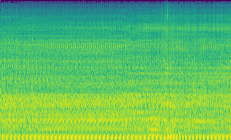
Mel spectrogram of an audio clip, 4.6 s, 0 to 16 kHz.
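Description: A Rokon 2WD motorbike fitted with a 223cc Wildcat engine runs steadily up close, its loud, even low throb continuing without a break and with no voices.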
